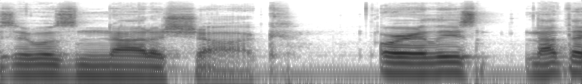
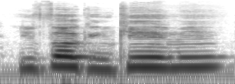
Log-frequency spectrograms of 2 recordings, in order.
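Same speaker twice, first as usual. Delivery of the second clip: higher, louder disbelieving shout; mock outraged yell; 10 semitones higher, 5 dB louder than usual. Imitating Julian for viewers, mock outraged yell. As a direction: blurt it like the kid who was right all along.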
